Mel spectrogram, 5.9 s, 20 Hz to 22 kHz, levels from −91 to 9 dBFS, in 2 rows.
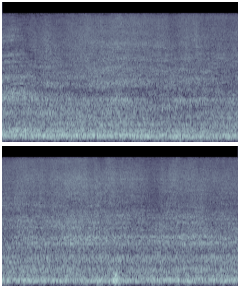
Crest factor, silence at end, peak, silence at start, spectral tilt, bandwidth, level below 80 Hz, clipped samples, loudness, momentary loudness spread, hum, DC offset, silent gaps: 16 dB; 0 s; -2 dBFS; 0 s; -3 dB/octave; 15.5 kHz; -54 dBFS; under 0.1%; -17 LUFS; 3 LU; none; under 0.1%; none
